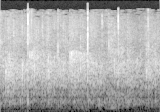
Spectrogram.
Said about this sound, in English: Somebody give the Lord another hand clap.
